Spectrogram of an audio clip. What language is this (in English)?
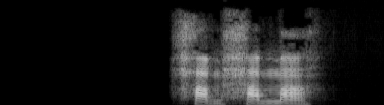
Min Nan Chinese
